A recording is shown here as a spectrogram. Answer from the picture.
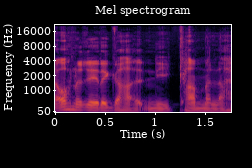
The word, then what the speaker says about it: Kamala: Die Vizepräsidentin, die Kamala Harris, wenn ich das jetzt richtig ausspreche, weil sie heißt ja nicht Kamala, sondern Kamala.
